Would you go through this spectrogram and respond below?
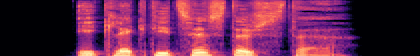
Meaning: inflection of eklektizistisch: 1. strong/mixed nominative masculine singular superlative degree 2. strong genitive/dative feminine singular superlative degree
- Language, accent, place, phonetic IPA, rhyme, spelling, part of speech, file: German, Germany, Berlin, [ɛklɛktiˈt͡sɪstɪʃstɐ], -ɪstɪʃstɐ, eklektizistischster, adjective, De-eklektizistischster.ogg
